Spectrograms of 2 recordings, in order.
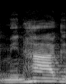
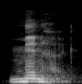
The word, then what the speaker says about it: minhag: say Shabbat, and you say minhag, Siddur, emphasis on the last syllable. In Ashkenazi pronunciation, Shabbos, minhag, Siddur, mitzvah, on the second last syllable. That's one difference between the Ashkenazi and the Sephardi. The emphasis on the last syllable for Sephardi and the second last syllable for Ashkenazi.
